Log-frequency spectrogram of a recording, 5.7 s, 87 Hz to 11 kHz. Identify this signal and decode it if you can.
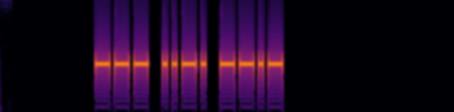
Morse code, heard as a keyed tone, about 20 wpm, 700 Hz. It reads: OFQ
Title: USA Call Sign Postfixes - 3 Letters 20wpm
